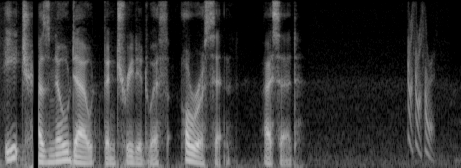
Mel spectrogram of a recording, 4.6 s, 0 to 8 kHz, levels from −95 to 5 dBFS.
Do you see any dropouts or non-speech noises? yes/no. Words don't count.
yes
